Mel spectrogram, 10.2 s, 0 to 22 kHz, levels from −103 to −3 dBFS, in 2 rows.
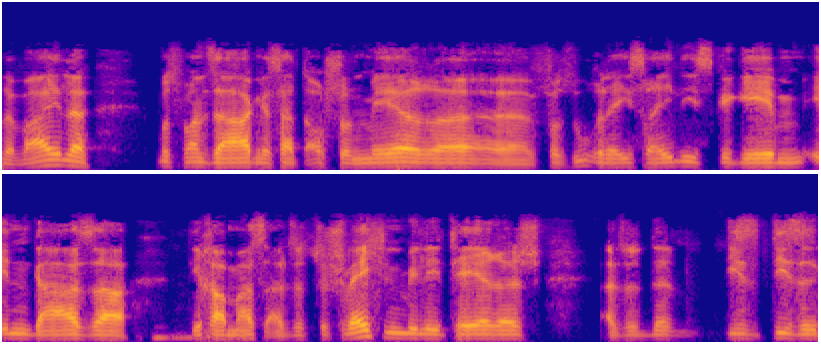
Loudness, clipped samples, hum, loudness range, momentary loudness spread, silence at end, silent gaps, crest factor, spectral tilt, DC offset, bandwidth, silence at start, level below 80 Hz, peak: -27 LUFS; under 0.1%; none; 2 LU; 13 LU; 0 s; none; 24 dB; -3.5 dB/octave; under 0.1%; 8.6 kHz; 0 s; -68 dBFS; -4 dBFS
